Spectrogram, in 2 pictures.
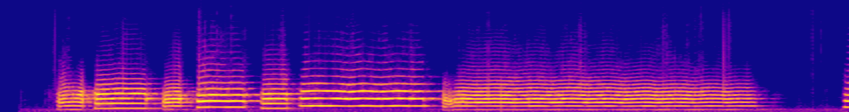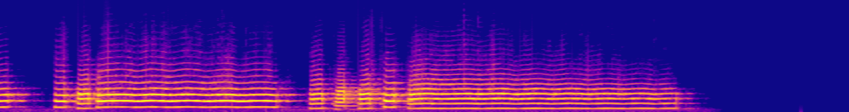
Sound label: Quarter Call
